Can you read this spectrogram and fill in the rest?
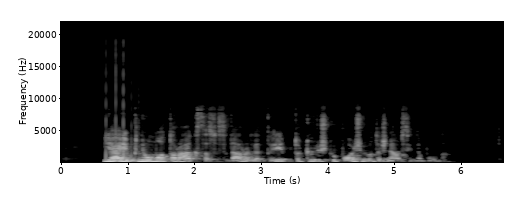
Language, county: Lithuanian, Utena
